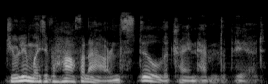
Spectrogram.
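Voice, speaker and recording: Male British audiobook narrator, children's adventure; husky tone, very animated, expressive delivery. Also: lowish voice, a little fast. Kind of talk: scripted children's story narration.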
